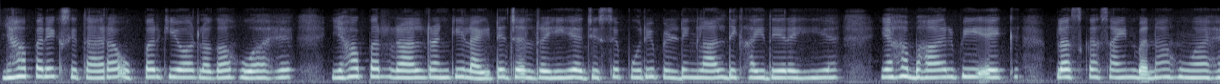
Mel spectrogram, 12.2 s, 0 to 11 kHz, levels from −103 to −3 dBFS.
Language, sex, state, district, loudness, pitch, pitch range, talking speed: Hindi, female, Chhattisgarh, Korba, -23 LUFS, 275 Hz, 270-290 Hz, 180 wpm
